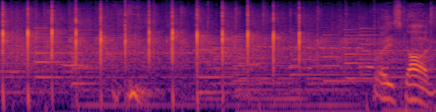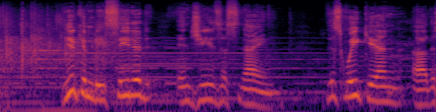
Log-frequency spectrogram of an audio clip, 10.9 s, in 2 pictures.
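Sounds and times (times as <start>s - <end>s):
audience clapping hands: 0.0s - 7.0s
speech: 4.8s - 5.6s, 6.2s - 10.8s.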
